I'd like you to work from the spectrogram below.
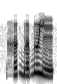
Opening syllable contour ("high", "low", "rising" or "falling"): rising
